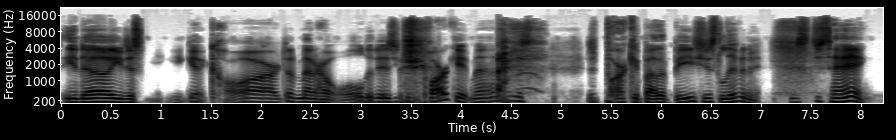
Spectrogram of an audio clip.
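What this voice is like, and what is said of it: Laid-back San Diego beach accent. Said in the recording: “we just, you know, start talking with that accent, bro... It's the beach community.”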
